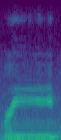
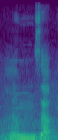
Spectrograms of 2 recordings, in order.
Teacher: عین درمیانی حلق سے، حمزہ انتہائی حلق سے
